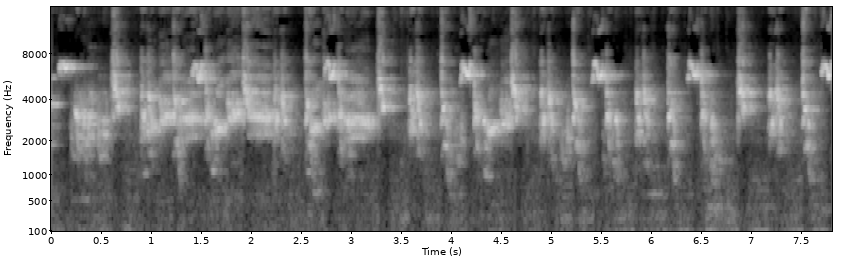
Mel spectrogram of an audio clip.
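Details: A long-tailed shrike's varied song, here dominated by harsh, squawky, scratchy notes packed closely together with occasional high whistled accents, steady and loud throughout.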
